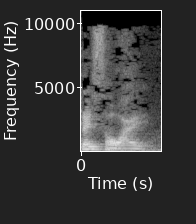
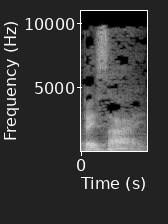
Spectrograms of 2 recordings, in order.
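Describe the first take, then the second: First: The word is said with the full 'oa' glide. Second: The word is said without the 'o' glide.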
